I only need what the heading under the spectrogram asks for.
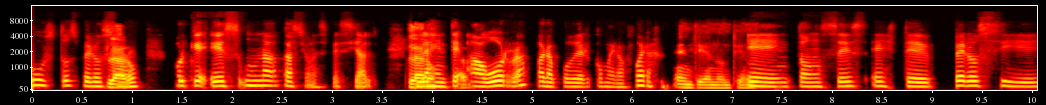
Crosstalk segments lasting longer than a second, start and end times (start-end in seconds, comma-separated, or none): none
